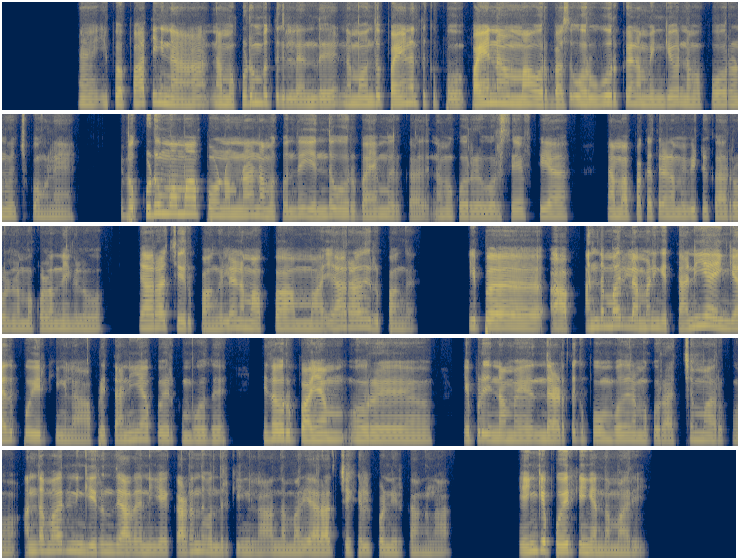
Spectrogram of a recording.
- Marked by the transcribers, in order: other background noise
- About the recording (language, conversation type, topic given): Tamil, podcast, பயணத்தின் போது உங்களுக்கு ஏற்பட்ட மிகப் பெரிய அச்சம் என்ன, அதை நீங்கள் எப்படிக் கடந்து வந்தீர்கள்?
